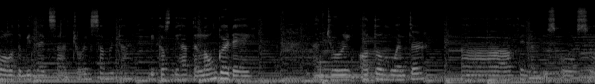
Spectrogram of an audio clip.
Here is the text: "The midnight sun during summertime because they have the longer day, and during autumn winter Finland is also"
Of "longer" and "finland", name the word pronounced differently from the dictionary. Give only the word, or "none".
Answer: finland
